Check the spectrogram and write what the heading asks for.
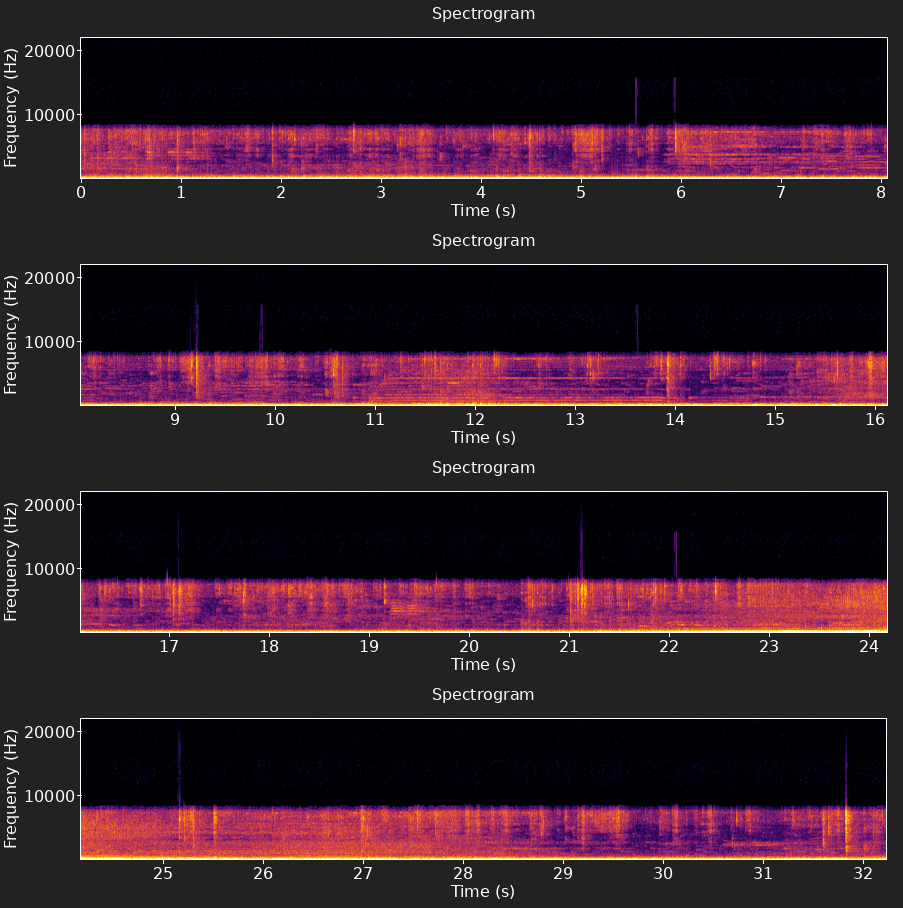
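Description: Road noise inside a moving car: a steady low rumble of engine and tyres. Around three-quarters of the way through, the rumble grows louder with a deeper pitched engine note.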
